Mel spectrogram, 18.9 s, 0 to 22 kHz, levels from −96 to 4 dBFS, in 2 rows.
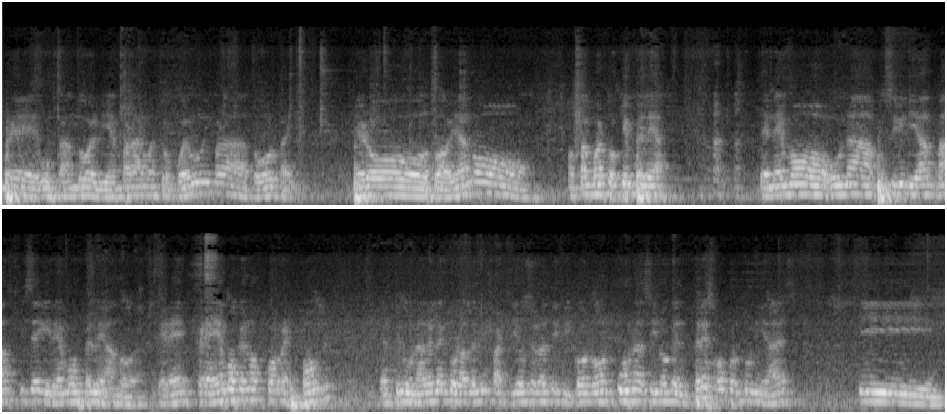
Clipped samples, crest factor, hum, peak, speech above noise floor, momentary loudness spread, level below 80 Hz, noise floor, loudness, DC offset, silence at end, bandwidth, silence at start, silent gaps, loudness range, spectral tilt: under 0.1%; 16 dB; none; -2 dBFS; 22 dB; 12 LU; -40 dBFS; -41 dBFS; -20 LUFS; under 0.1%; 0 s; 12.5 kHz; 0 s; none; 2 LU; -10 dB/octave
